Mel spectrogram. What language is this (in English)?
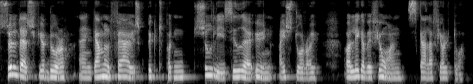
Danish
